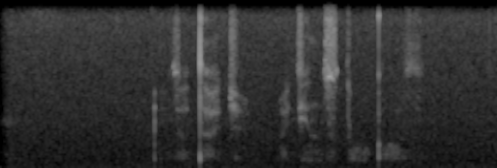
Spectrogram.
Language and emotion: Russian, neutral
